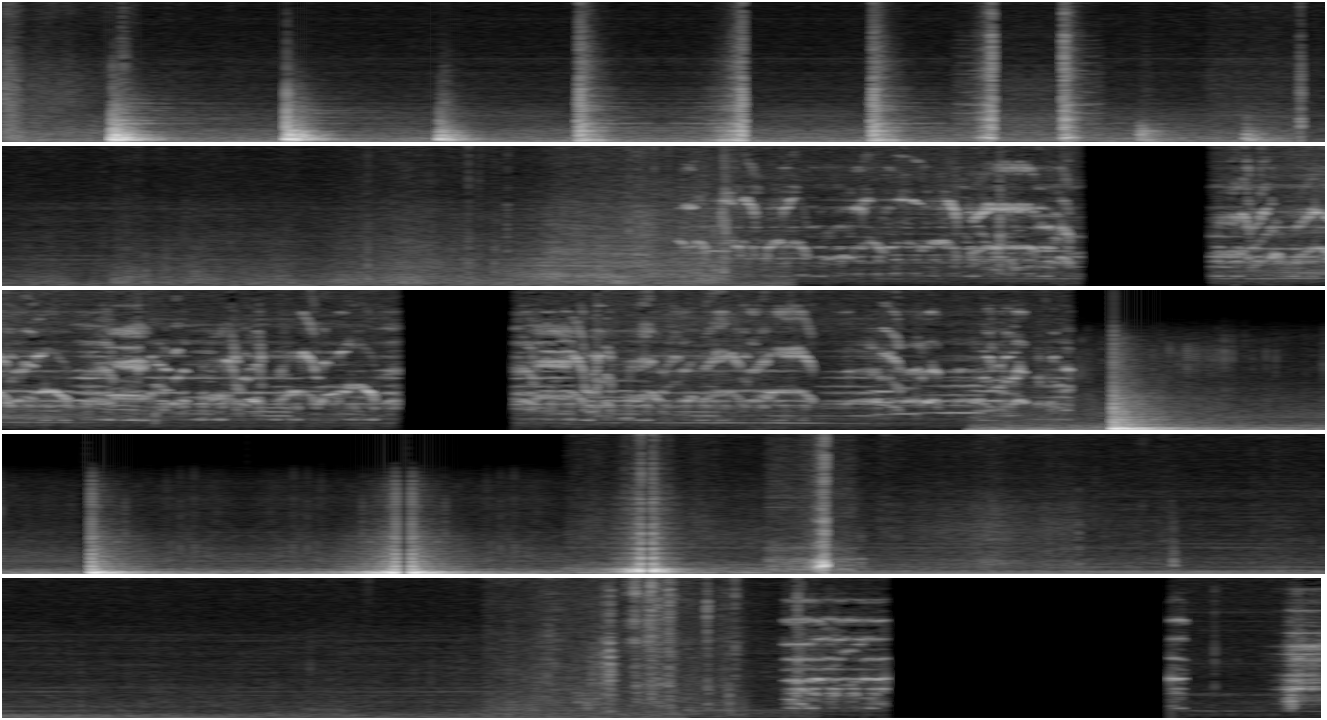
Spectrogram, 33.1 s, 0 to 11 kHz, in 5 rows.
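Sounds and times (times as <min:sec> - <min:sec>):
low hum: 0:19.3 - 0:28.9
steady tone: 0:22.7 - 0:28.9.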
